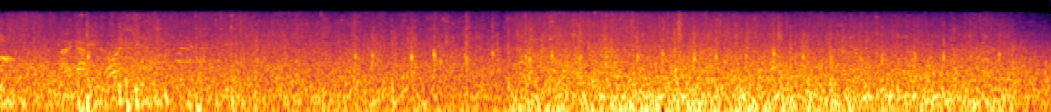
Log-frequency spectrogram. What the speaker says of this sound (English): Come on! I got the horse.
